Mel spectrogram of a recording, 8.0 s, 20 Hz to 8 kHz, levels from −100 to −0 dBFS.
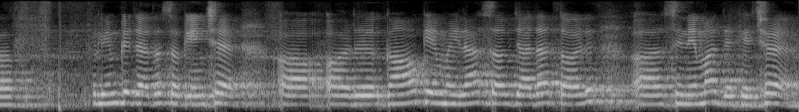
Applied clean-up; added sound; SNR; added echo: none; none; none; none.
